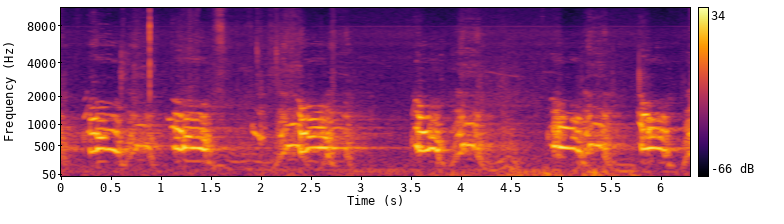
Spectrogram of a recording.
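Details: Two untrained coonhounds named Sunny and Hazard baying outdoors for hours, their instinct to alert showing; strong harmonic bays in bursts about every second or so, two voices overlapping.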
